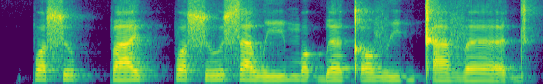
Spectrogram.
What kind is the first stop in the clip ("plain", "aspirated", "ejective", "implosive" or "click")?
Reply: plain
